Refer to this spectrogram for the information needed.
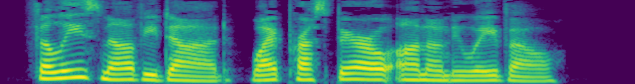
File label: Merry christmas and happy new year in spanish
